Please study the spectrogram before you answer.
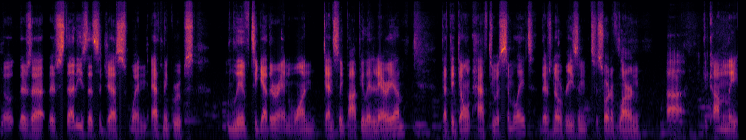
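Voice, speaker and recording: A man interviews passersby on the street outdoors, asking calm, inquisitive questions. His voice is fairly low, and faint background noise runs under it. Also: moderate pace, rough recording.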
